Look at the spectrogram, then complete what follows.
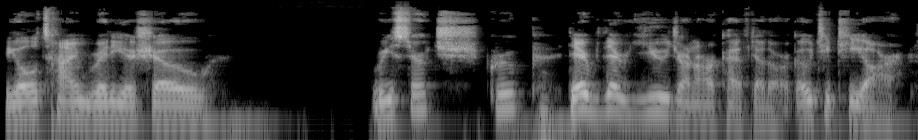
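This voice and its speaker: A middle-aged man talks as a podcast co-host in a casual, conversational way. His pitch sits in the middle for a man. He tells stories with animation and slips into quoted voices as he goes. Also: animated, takes it slowly. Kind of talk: casual chat, storytelling.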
